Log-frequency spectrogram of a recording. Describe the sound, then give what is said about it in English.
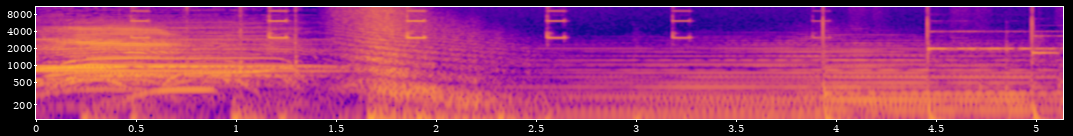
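A short burst of electronic intro music for the radio segment "Healthcare in America", with gliding synth tones and a rising sweep over a steady thumping beat, played loud with no one talking. “That music can only mean one thing.”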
